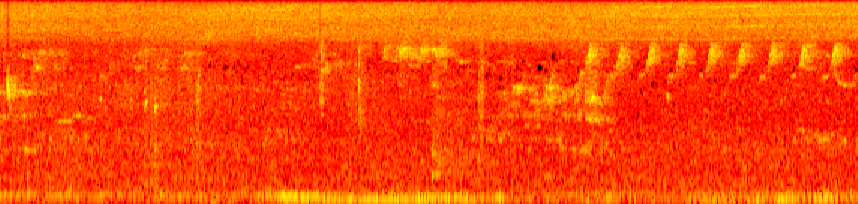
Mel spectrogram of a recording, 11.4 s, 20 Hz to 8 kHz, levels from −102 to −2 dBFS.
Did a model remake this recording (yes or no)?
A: no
